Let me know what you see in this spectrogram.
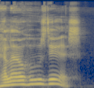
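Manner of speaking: play-acted, very high, chirpy and cheerful. Speaker acts out a woman answering when she called him back, imitating a cheerful voice. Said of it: "a cheerful voice".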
